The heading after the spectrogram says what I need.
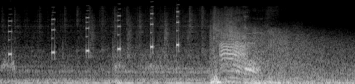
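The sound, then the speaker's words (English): A sci-fi explosion effect: a missile detonated by rock particles in a dense cloud of crystals and rock dust. A few evenly spaced short beeps lead into a sudden loud boom with a falling, sweeping rumble that lingers. “We'll be damaged, but the rock particles should detonate the missile.”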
